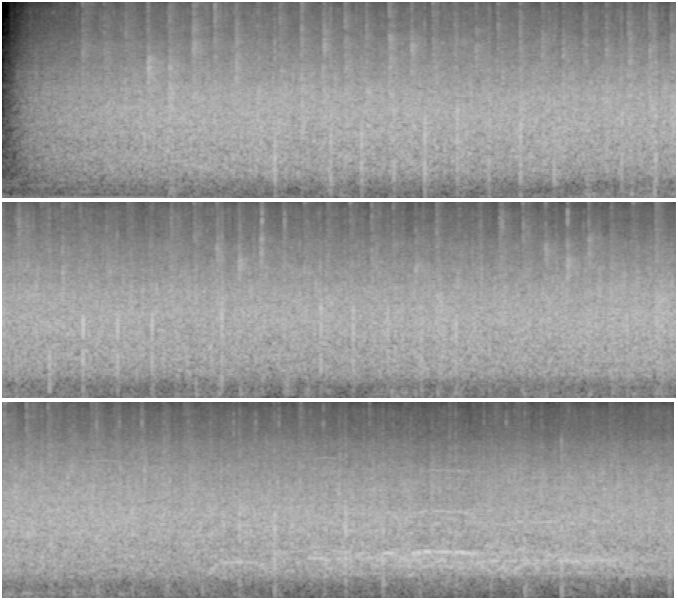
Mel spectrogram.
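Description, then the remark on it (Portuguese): Sustained audience applause for Bibi Ferreira during a stage performance fills the whole stretch, a dense, steady wash of many hands clapping, loud and even throughout with no voices standing out. “Aplausos em cena aberta para Bibi Ferreira.”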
